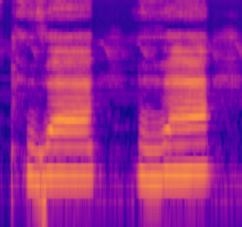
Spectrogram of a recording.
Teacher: ज को जब आप जुबान की नोक से अदा करते हैं तो सीटी की सी आवाज आती है · جب آپ زبان کی نوک سے ادا کرتے ہیں تو سیٹی کی سی آواز آتی ہے، اس لیے میں نے کے ساتھ لکھا ہے کہ جب ہم زا کو ادا کرتے ہیں تو سیٹی کی آواز آتی ہے۔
